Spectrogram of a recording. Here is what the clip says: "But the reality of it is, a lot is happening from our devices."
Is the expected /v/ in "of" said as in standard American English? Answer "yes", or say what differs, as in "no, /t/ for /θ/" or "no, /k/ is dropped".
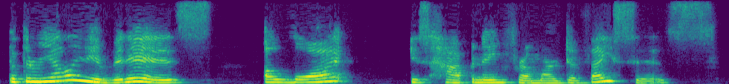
yes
